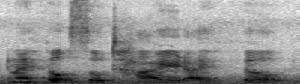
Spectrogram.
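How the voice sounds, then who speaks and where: A woman's voice: fairly low pitch, completely flat delivery, a little slow. Teenage girl from Long Island, noisy room. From Long Island, New York. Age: teens. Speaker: guest, student athlete. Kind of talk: casual interview. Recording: echoey room with noise behind.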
